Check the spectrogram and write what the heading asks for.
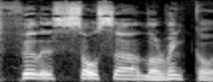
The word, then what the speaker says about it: Phyllis Sosa Lorenco: Who is Phyllis Sosa Lorenco? Is that correct? Yes, you actually said it right.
